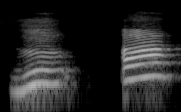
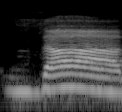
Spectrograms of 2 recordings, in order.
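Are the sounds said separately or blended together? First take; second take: separately; blended. First: Each sound is said separately with a break. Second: The sounds run together as one word. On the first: "Touch your sounds" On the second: "blend it"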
